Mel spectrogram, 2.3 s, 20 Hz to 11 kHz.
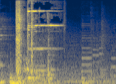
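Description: Cash-register "ka-ching" sound effect: a short clatter followed by a bright bell ring lasting under a second, marking another $100 owed for being called "baby". Background music plays underneath.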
